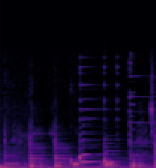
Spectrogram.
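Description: Background music: a run of short melodic notes changing several times a second.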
